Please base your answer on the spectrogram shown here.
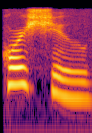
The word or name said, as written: horseshoe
